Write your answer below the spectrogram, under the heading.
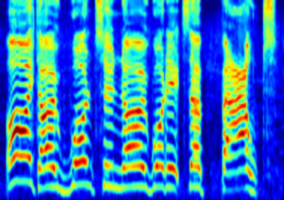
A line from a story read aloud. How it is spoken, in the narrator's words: shouted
